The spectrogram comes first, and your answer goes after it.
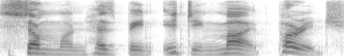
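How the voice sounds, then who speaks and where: Someone in a put-on character voice talks fairly slowly at a middle pitch, captured in a very clean recording with a silent background. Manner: cross.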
